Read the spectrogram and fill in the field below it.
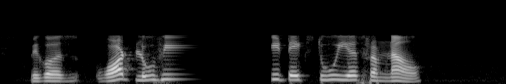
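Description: At 1.66 s the speech halts in a call audio freeze lasting until about 2.74 s. The last sound is stretched into a brief fading buzz, then about 0.71 s of silence. The likely cause is packets arriving late so the jitter buffer ran dry. When the audio resumes, it picks up exactly where it stopped. Nothing is lost, but everything after is pushed back by about 1.06 s. Throughout, the call path cuts everything above 4 kHz, which fits a narrowband codec such as G.711.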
